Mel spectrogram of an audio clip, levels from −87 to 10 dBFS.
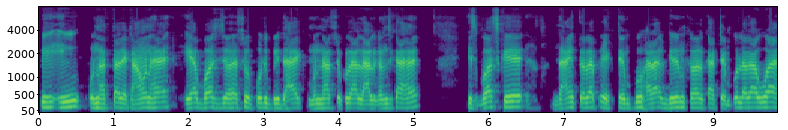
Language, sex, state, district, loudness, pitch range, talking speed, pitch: Hindi, male, Bihar, Muzaffarpur, -14 LUFS, 130-145 Hz, 190 wpm, 140 Hz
